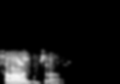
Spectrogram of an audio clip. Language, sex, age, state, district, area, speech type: Kashmiri, male, 30-45, Jammu and Kashmir, Anantnag, rural, conversation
